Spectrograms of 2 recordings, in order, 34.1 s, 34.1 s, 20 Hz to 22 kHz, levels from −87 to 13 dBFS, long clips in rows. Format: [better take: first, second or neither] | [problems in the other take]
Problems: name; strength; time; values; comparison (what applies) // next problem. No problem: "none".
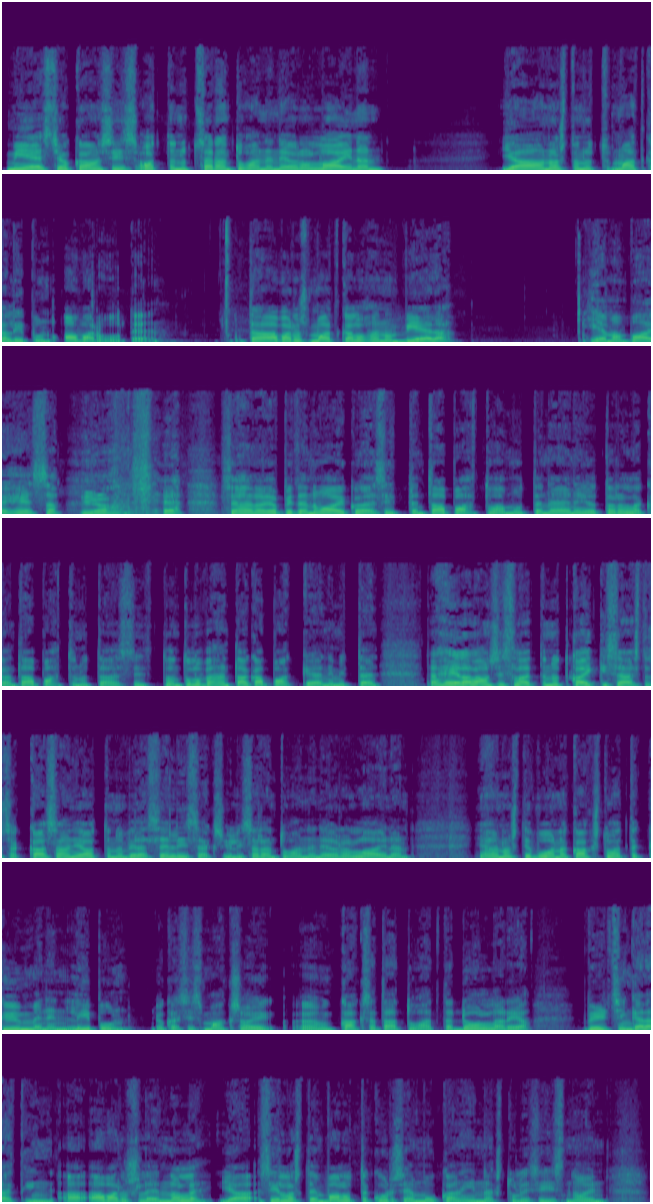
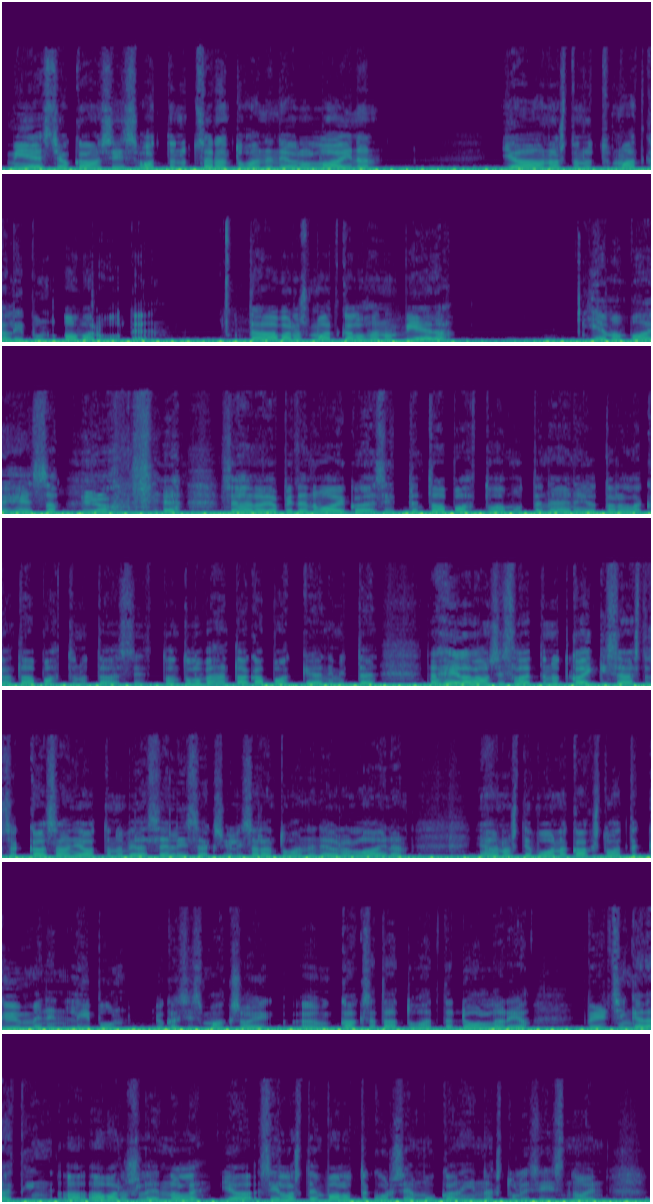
first | low rumble; loud; throughout; 1 dB below the speech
